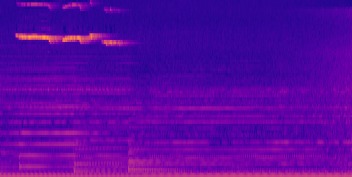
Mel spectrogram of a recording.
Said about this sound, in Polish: … próbuje raz jeszcze i znów po kilku chwilach słyszymy głos Jarząbka.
